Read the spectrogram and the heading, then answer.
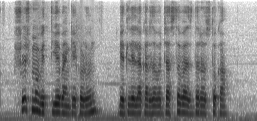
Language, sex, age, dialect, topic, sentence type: Marathi, male, 25-30, Standard Marathi, banking, question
